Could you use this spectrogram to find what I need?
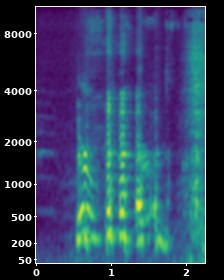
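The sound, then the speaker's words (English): An indoor cat meows several times in quick succession, fairly loud, with short chirpy cries, followed by a soft breathy rustle. “Also, she's an indoor cat, for crying out loud.”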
